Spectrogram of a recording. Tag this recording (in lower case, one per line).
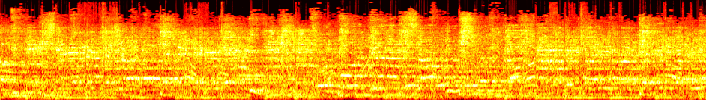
music
inside a public space
speech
